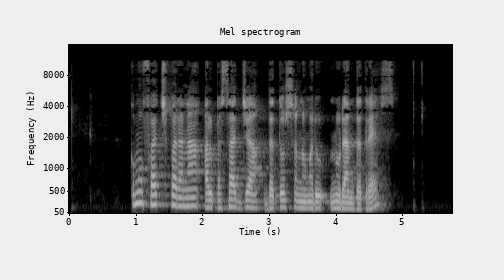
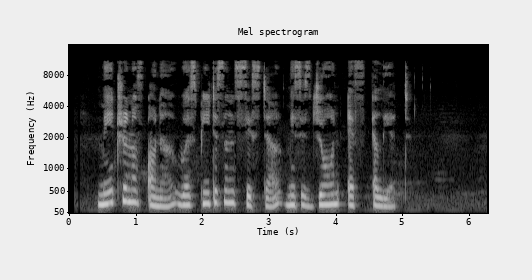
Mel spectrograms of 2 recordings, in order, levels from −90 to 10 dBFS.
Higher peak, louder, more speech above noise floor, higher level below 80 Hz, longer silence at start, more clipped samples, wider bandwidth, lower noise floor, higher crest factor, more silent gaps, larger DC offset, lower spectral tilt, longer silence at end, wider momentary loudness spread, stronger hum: about the same, -4 dBFS vs -4 dBFS; second, -23 LUFS vs -20 LUFS; first, 52 dB vs 37 dB; about the same, -66 dBFS vs -66 dBFS; first, 0.95 s vs 0.45 s; neither; about the same, 11.5 kHz vs 11.5 kHz; first, -75 dBFS vs -57 dBFS; about the same, 22 dB vs 18 dB; neither; neither; about the same, -4 dB/octave vs -5 dB/octave; second, 0.9 s vs 1.2 s; about the same, 6 LU vs 7 LU; neither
